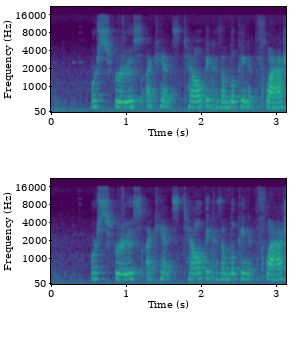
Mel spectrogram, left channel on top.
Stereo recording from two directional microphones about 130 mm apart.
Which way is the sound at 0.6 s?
5° right (ahead or behind).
